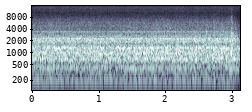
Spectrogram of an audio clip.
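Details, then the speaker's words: Graco TrueCoat Pro 2 paint sprayer: steady low electric buzz with thin soft hum, then winding down; one of two units, seemed lower powered and quieter from the start, sprays less forcefully, later stopped spraying after cleaning; weak pump motor. "the one that sounds a little weak when I use it and actually upon cleaning it out yesterday it stopped spraying so I have to take this one back into the shop"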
